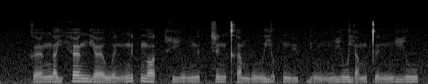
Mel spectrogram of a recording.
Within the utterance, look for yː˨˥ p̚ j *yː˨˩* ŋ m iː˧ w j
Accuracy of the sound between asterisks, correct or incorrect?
incorrect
